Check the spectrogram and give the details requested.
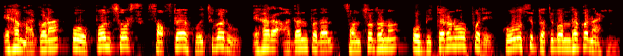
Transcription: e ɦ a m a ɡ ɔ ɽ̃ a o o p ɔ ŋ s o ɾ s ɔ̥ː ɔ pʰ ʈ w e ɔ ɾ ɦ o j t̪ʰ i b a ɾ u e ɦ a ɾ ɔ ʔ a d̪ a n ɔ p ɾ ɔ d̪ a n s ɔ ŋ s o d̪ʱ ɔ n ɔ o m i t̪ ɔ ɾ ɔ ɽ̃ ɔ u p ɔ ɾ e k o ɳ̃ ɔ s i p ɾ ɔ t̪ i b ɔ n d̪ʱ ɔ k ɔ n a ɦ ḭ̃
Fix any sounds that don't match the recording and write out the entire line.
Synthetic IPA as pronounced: e ɦ a m a ɡ ɔ ɽ̃ a o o p ɔ n s o ɾ s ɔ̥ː ɔ pʰ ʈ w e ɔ ɾ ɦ o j t̪ʰ i b a ɾ u e ɦ a ɾ ɔ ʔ a d̪ a n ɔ p ɾ ɔ d̪ a n s ɔ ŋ s o d̪ʱ ɔ n ɔ o b i t̪ ɔ ɾ ɔ ɽ̃ ɔ u p ɔ ɾ e k o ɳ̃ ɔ s i p ɾ ɔ t̪ i b ɔ n d̪ʱ ɔ k ɔ n a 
